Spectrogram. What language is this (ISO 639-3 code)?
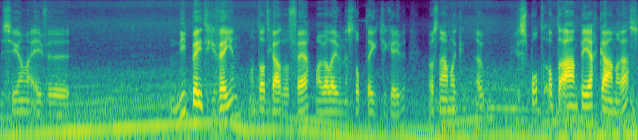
nld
